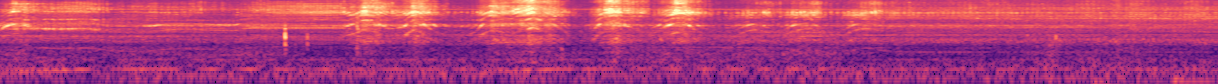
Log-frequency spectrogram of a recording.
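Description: Small brushed electric motor of a radio-controlled Cub floatplane taxiing on water: a thin high whine that rises and falls in pitch several times in the middle, over a steady low engine hum. A single sharp click comes about three seconds in.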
